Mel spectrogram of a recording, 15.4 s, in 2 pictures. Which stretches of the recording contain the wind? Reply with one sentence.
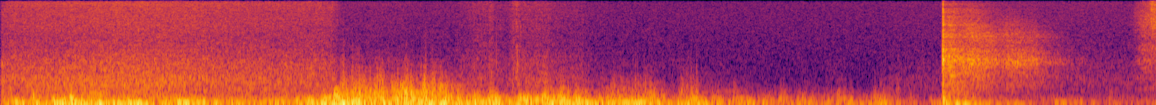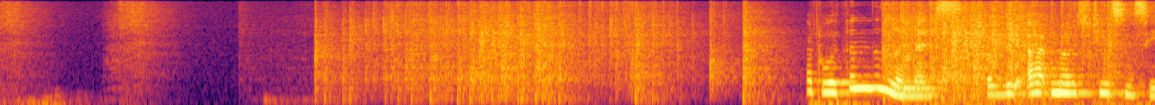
The wind can be heard from 0.0 to 8.2 s.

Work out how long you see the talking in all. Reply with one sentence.
You can hear the talking for 2 seconds altogether.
